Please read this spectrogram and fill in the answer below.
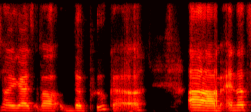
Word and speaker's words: Púca: And that's spelled P-U-C-A with a little thingy. What is it called, Sarah? I thought it was called an umlaut. Umlaut is the two dots that the Germans use. It's a little like tick. Or it's spelled P-O-O-K-A.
